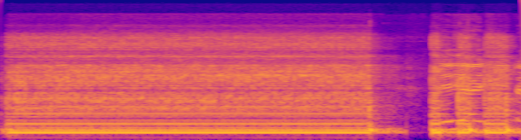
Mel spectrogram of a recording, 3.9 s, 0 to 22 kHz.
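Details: 2.1 home theater amplifier, TDA2030 IC: a harsh, buzzy, distorted tone blares steadily from the speaker, then cuts out; faulty amplifier IC to be replaced.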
